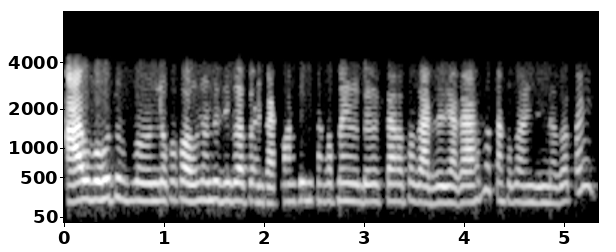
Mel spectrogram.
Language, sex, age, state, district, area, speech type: Odia, female, 60+, Odisha, Jharsuguda, rural, conversation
